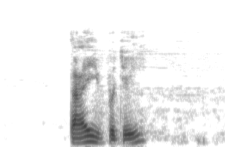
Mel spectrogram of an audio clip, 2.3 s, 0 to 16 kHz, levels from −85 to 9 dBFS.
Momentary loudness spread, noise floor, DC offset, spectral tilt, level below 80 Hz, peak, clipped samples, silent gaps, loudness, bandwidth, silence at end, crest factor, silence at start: 8 LU; -83 dBFS; under 0.1%; -8 dB/octave; -66 dBFS; -2 dBFS; under 0.1%; none; -21 LUFS; 7.4 kHz; 0.8 s; 22 dB; 0.7 s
